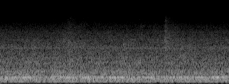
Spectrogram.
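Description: A steady background hum with a hiss and a few level tones, plus a couple of faint clicks.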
